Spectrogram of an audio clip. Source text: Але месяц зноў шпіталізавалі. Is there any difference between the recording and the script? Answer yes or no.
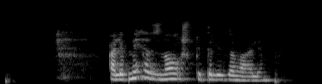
no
